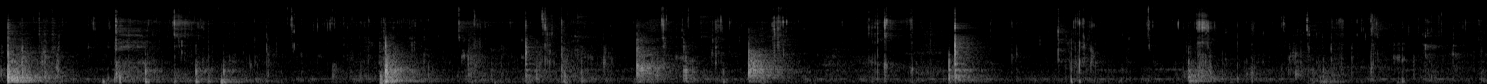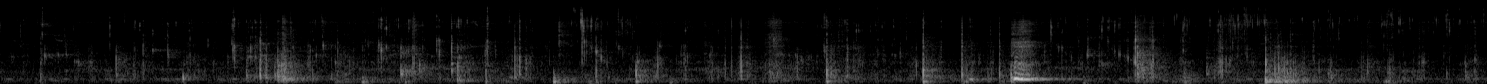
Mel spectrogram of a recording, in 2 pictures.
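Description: Close-miked eating: chewing and biting into pieces of chicken curry and rice eaten by hand, a run of irregular mouth clicks and smacks with a few louder ones, the loudest a few seconds before the end.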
